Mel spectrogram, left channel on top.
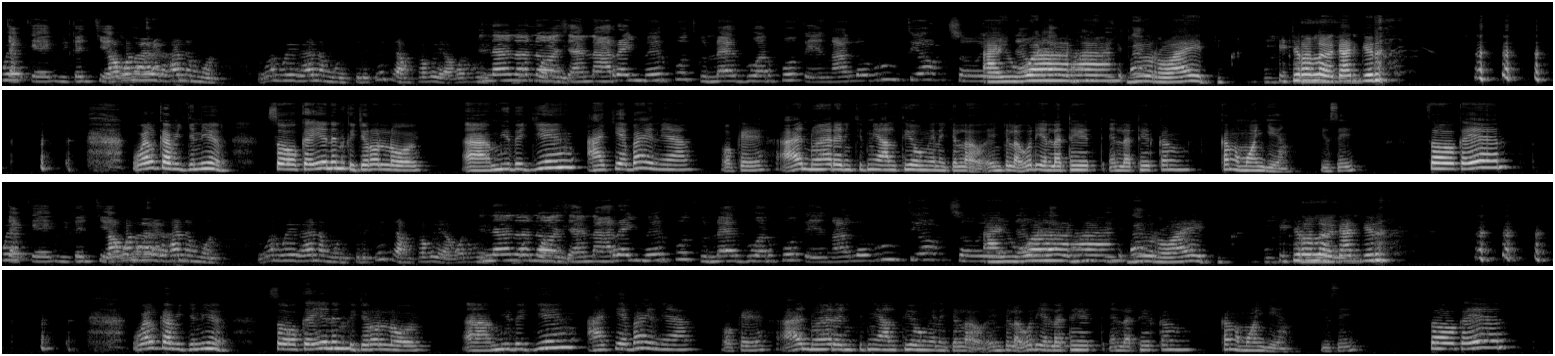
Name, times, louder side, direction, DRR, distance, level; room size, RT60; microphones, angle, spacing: voice 1, 0.0-1.6 4.8-11.5 12.6-13.6, equal, 45° left, 0.7 m, -34 dB
voice 2, 1.0-2.2 2.6-4.9 5.2-5.7, left 2 dB, 10° right, 0.6 m, -34 dB
voice 3, 9.8-12.1 12.8-14.0 14.7-15.4 15.9-16.0 16.4-17.8 18.2-19.7 20.1-22.4 22.7-27.4 27.7-28.4 28.7-29.0 29.8-30.6, left 5 dB, 90° left, 0.4 m, -25 dB
3.3 x 2.2 x 2.8 m
head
